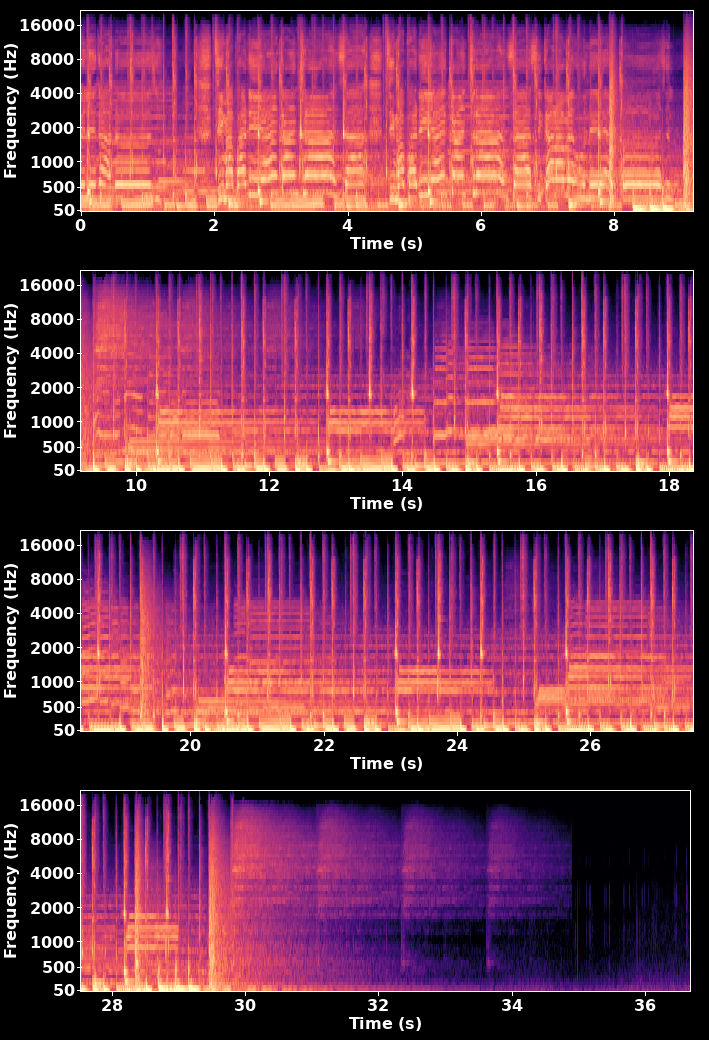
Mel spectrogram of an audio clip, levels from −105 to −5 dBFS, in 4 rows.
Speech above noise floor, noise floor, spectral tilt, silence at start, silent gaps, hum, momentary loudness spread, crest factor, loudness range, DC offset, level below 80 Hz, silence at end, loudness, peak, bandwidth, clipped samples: 58 dB; -74 dBFS; -5.5 dB/octave; 0 s; none; none; 5 LU; 12 dB; 2 LU; under 0.1%; -14 dBFS; 6 s; -15 LUFS; 0 dBFS; 15.5 kHz; under 0.1%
